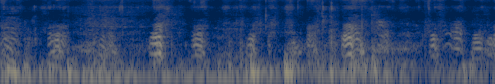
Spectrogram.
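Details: Five-day-old Rhodesian Ridgeback puppies give high, wavering squeaks and whines, scattered irregularly about every two seconds, with a low rumble underneath throughout.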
